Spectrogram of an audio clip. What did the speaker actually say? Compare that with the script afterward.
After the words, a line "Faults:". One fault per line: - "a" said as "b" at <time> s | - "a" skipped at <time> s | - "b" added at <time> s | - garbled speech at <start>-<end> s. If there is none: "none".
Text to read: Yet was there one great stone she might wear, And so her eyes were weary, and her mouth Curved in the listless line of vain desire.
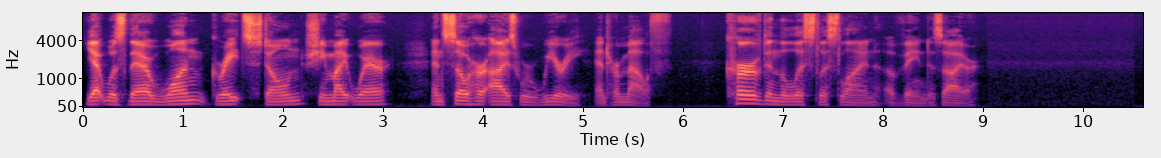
Yet was there one great stone she might wear, And so her eyes were weary, and her mouth Curved in the listless line of vain desire.
Faults:
none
